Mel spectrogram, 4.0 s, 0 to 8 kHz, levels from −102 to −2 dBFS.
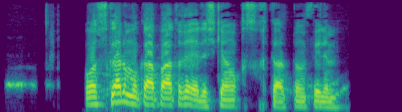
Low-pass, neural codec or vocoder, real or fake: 7.2 kHz; vocoder, 24 kHz, 100 mel bands, Vocos; fake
